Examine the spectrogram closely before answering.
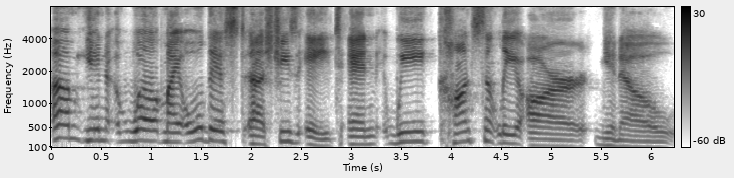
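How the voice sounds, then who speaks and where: A man with an American accent speaks at a very slow pace with hardly any pauses, his raised, projected voice high in pitch. His tone is bright and sharp, with very wide pitch swings. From Filipino American. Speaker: podcast host. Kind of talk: casual interview chat.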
